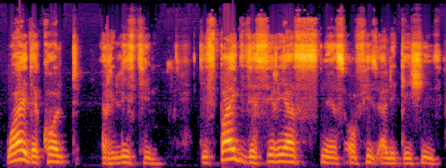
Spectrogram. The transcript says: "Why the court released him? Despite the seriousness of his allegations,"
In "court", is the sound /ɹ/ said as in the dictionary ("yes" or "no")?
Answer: no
